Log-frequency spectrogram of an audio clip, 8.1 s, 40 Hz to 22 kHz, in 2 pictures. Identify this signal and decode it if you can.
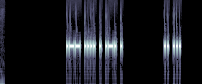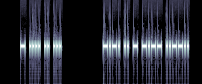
Morse code, heard as a keyed tone, about 40 wpm, 700 Hz. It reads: WHERE IS THIS CITY?
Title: 4x Word-Spacing - Sentences from Top 300 Words - 40wpm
